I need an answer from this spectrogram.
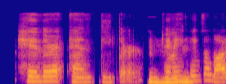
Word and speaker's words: Hither and Tither: I love the name Hither and Tither. And I think a lot of people probably Question. question. They're like, how do you say this? Hit her, tit her, um, hither and tither.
